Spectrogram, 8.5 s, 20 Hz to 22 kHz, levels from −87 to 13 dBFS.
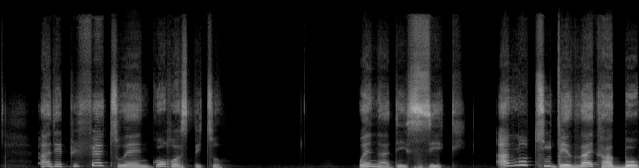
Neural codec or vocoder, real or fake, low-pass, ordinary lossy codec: autoencoder, 48 kHz, 32 numbers a frame, DAC-VAE, trained on Japanese speech; fake; none; none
